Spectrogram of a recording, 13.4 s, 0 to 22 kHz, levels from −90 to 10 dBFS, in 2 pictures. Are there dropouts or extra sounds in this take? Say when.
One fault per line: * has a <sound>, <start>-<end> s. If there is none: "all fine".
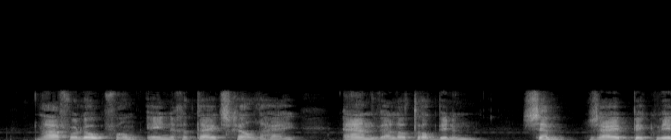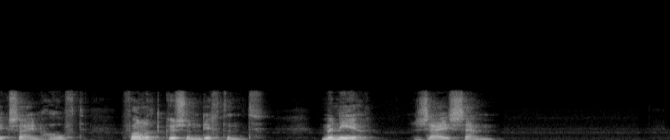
all fine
